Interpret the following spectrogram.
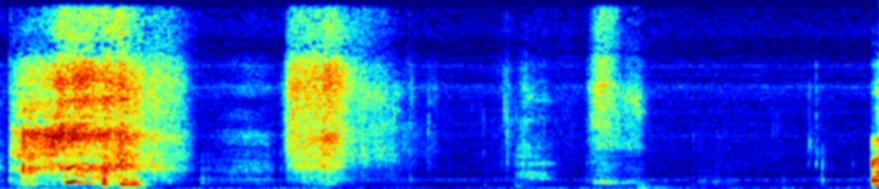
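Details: Loud explosive sneeze followed by softer breathy bursts and sniffs in a quiet room, from a person with their annual cold who had held in sneezes at work all day.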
